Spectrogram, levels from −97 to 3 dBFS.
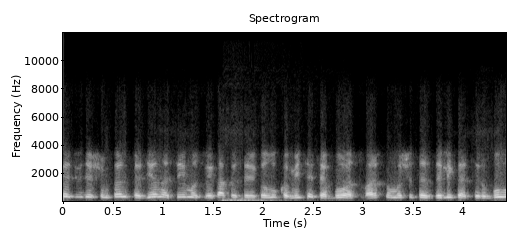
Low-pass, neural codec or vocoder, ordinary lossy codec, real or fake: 10.8 kHz; none; Opus, 16 kbps; real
